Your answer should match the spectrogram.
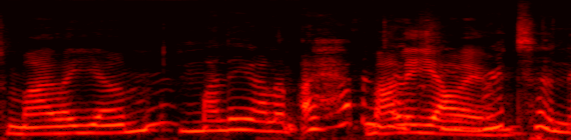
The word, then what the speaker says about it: Malayalam: And while you have written various things in French, Hindi, pronounced Malayalam? Malayalam.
